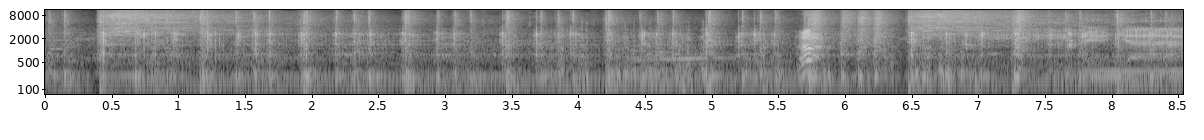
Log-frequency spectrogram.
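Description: Live metal band playing loud in a club: loose, irregular drum kit hits and cymbal crashes over guitars, with no steady beat yet, ahead of the song proper.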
